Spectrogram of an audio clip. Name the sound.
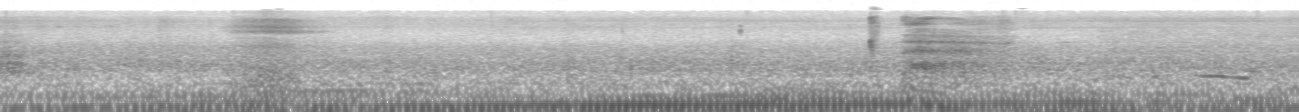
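car engine running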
